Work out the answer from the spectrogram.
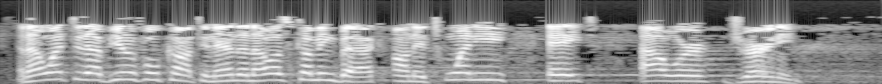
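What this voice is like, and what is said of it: African accent. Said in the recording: “If you could tell that I have an accent, that's because I am an African.”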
